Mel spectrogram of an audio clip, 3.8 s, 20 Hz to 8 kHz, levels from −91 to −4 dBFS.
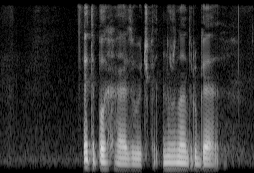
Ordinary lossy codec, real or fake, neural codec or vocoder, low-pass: none; real; none; 7.2 kHz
